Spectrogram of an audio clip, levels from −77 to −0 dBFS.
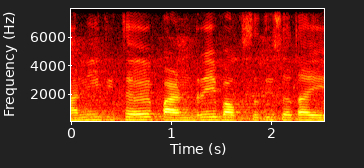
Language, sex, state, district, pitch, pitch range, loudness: Marathi, female, Maharashtra, Gondia, 185 Hz, 180-195 Hz, -17 LUFS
